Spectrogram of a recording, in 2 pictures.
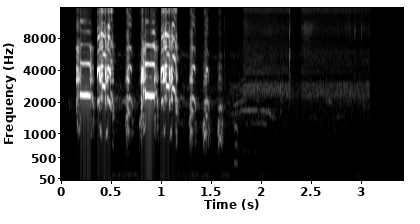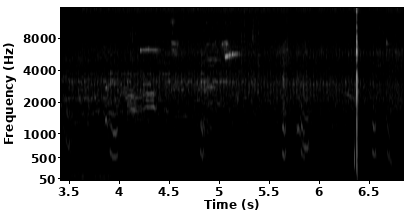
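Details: Grey francolin, locally called teetar, calling: a loud burst of harsh, repeated rising notes in the first two seconds, then near silence with a faint click.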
